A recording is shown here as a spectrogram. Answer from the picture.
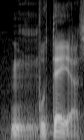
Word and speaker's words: Putellas: That's her name, Putellas.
